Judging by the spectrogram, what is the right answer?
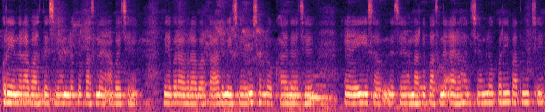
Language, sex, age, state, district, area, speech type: Maithili, female, 18-30, Bihar, Madhepura, rural, spontaneous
